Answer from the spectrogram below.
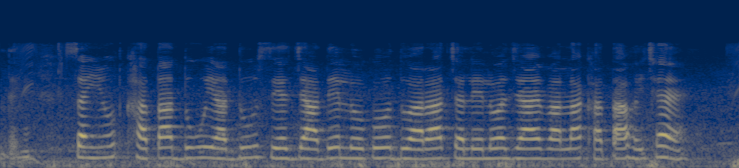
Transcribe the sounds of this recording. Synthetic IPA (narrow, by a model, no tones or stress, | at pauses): sə̃jukt̪kʰat̪ad̪ujad̪used͡ʒad̪elokod̪waɾat͡ʃəlelɔd͡ʒaebalakʰat̪aɦojt͡ʃʰɛ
